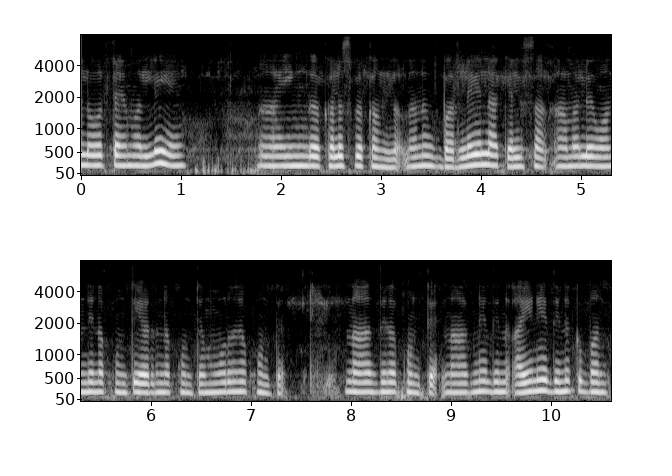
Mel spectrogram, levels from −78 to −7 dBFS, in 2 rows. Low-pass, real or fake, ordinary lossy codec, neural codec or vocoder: none; fake; none; codec, 16 kHz, 4.8 kbps, FACodec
